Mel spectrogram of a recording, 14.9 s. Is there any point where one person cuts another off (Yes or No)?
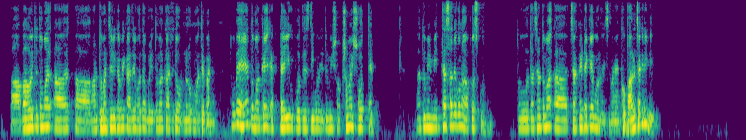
No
